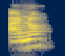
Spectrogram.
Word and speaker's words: Ano: You say it as you see it.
